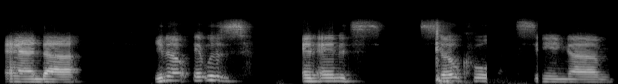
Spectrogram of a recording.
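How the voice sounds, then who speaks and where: A man's voice: medium pitch, drawn-out words, sharp tone, slight background noise, poor audio. A young man co-hosting a podcast, chatting casually about a TV show with lots of fillers and restarts. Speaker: podcast co-host. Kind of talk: casual chat.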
